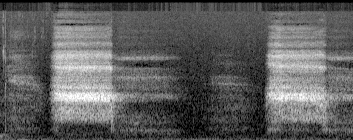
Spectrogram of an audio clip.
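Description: Ujjayi, the ocean-sounding yoga breath, is made with a constricted throat in two long, close, hissing breaths, each lasting about a second and a half, separated by a quiet pause, with no speech.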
